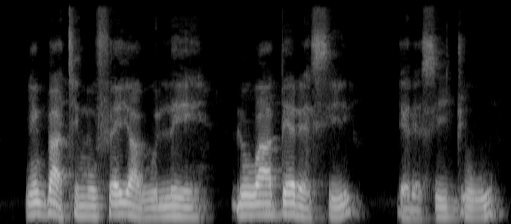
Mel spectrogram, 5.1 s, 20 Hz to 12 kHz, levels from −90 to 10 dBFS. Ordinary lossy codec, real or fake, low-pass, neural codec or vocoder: MP3, 64 kbps; fake; 10.8 kHz; codec, 44.1 kHz, 2.6 kbps, SNAC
